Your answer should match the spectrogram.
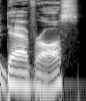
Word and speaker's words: DeVos: Speaking of ignorance, Education Secretary Betsy DeVos, yeah, I'm pronouncing it right,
